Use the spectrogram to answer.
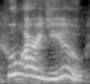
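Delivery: wandering teacher turning the hermit's question around; playful question. A narrator's reading. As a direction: toss the question back with relish. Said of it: "answered Patrul".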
